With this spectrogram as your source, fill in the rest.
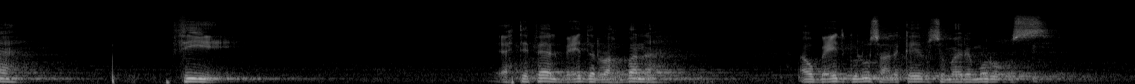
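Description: An elderly man speaks calmly into a microphone in a slightly echoing room.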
